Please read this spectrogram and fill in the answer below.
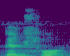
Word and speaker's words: Gun X Sword: 2005 donc on prononce on doit pas prononcer le X donc voilà quand on parle de la série il faut seulement dire gun bon demandez pas pourquoi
